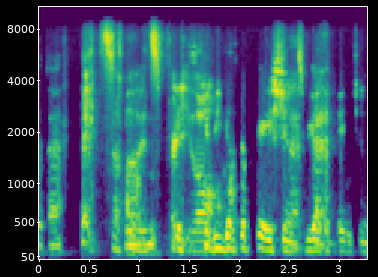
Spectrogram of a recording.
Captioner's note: chuckling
